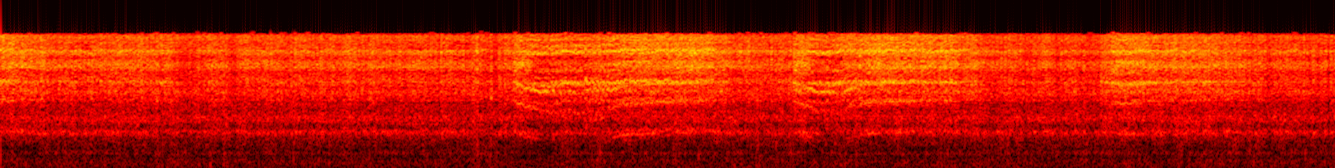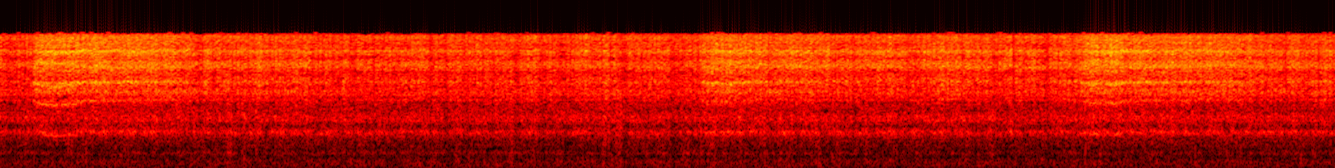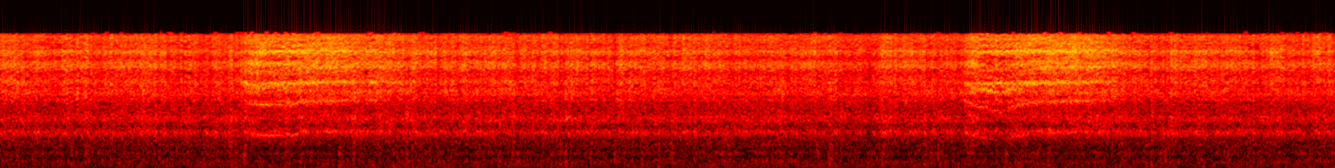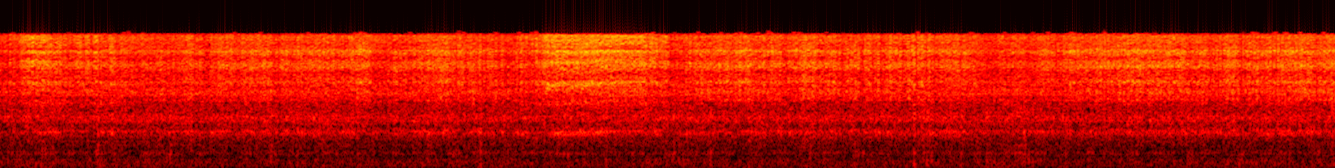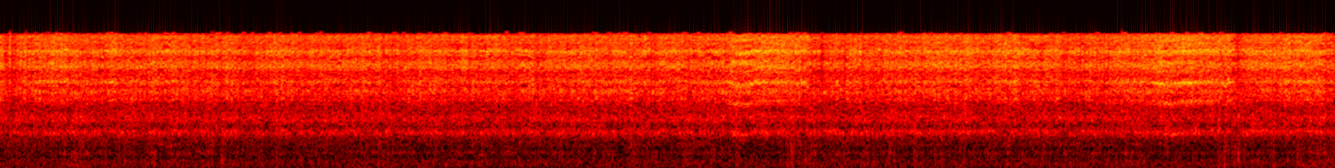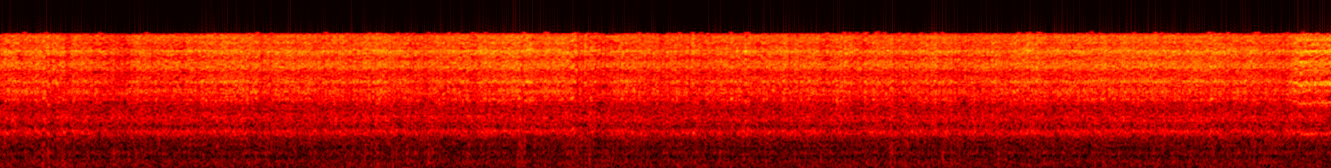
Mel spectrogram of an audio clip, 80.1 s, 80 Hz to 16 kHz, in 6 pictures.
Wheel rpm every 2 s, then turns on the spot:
230, 230, 220, 230, 220, 230, 230, 230, 230, 240, 230, 230, 230, 230, 230, 230, 230, 230, 230, 230, 230, 240, 230, 230, 230, 240, 240, 240, 230, 230, 230, 230, 230, 240, 230, 230, 230, 230, 230, 240.
none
